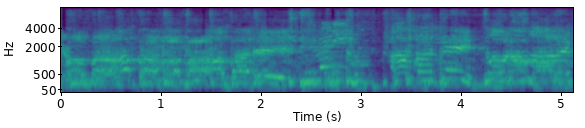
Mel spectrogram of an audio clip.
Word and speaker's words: Hafa Adai: Just pronounce it as in half a day. Sing it with a beat and say it every day. Like Hafa, Hafa, Hafa, Hafa Day.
